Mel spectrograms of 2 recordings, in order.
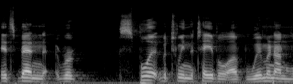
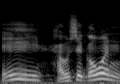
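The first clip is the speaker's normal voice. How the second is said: put-on Canadian accent with raised pitch; 8 semitones higher than usual. Imagining Canadians moving south and greeting people, spoken in a Canadian accent. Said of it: "try to speak in like the Canadian accent".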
